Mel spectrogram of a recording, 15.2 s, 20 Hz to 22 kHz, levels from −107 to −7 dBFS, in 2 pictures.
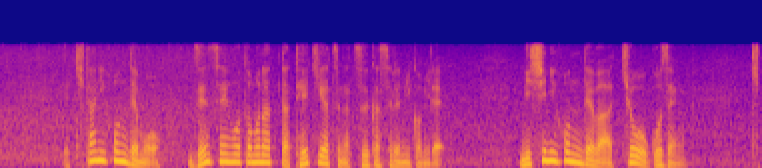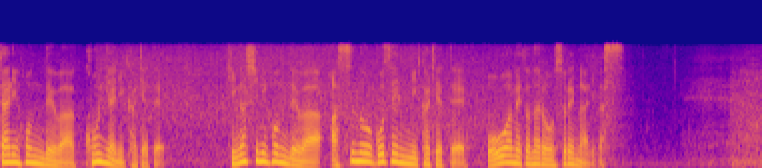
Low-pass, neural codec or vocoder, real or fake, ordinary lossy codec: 7.2 kHz; none; real; Opus, 64 kbps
